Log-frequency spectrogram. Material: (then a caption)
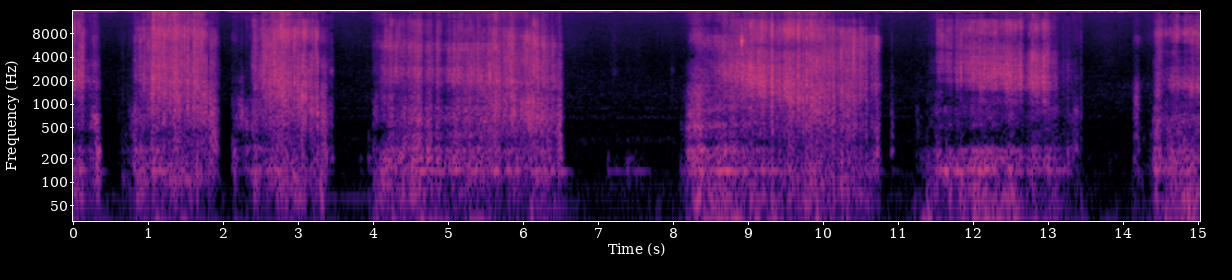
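Foam. A hand slowly scratches its nails over the top of a black foam windscreen on a microphone. Bursts of rough, rustling scratching with a heavy low rumble come in long sweeps, separated by brief quiet gaps.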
